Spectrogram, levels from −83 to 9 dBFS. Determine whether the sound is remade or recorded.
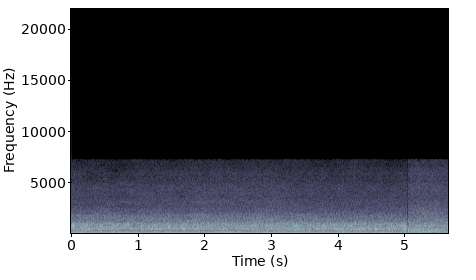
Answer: remade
